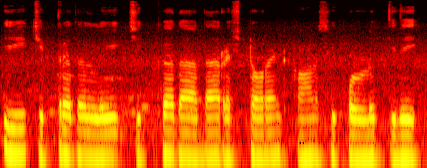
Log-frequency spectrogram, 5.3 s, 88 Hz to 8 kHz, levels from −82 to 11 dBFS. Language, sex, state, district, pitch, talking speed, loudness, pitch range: Kannada, male, Karnataka, Bangalore, 115 Hz, 55 wpm, -17 LUFS, 110-115 Hz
